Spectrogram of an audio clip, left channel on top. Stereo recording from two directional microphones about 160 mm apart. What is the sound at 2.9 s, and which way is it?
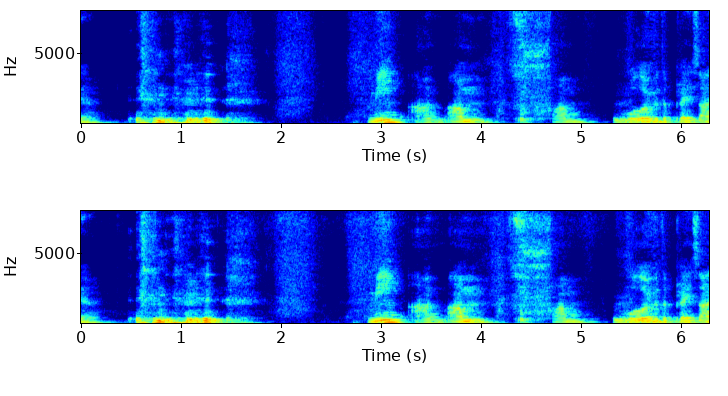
Speech, 5° left (ahead or behind).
